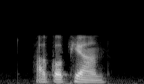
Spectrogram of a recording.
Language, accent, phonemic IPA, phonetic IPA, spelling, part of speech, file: Armenian, Eastern Armenian, /hɑkoˈpʰjɑn/, [hɑkopʰjɑ́n], Հակոբյան, proper noun, Hy-Հակոբյան.ogg
- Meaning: a surname originating as a patronymic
